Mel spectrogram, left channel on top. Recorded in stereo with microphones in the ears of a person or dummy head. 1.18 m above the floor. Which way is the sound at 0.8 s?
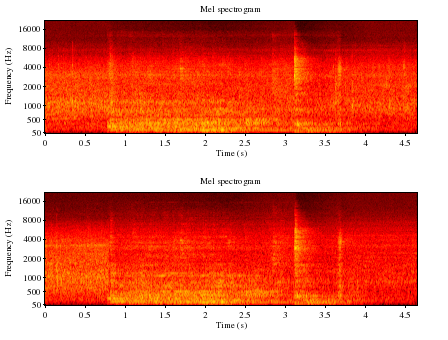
25° left (ahead or behind).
